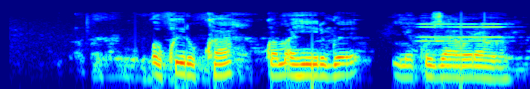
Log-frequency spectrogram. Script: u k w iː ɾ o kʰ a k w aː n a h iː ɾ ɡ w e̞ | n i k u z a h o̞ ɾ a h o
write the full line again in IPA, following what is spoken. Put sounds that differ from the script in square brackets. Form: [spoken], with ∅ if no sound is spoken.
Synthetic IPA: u k w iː ɾ [u] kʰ a k w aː [m] a h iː ɾ ɡ w e̞ | n i k u z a h o̞ ɾ a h o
